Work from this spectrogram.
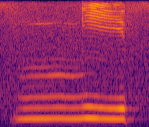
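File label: "ngit6", Cantonese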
